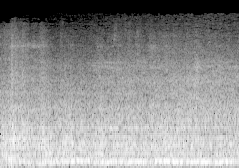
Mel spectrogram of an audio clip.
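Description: San Francisco cable car running along its street track: a steady low hum over rumbling street noise.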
